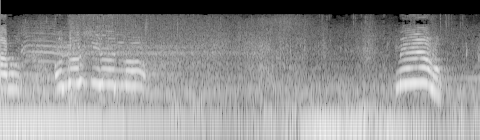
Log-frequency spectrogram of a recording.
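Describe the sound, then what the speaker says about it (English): Cat meowing in the video game Stray, several drawn-out whining meows in quick succession, then a pause and another meow, up close over a low background rumble. "Meow."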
